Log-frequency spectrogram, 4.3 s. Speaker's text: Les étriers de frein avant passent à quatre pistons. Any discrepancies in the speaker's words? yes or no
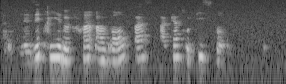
no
